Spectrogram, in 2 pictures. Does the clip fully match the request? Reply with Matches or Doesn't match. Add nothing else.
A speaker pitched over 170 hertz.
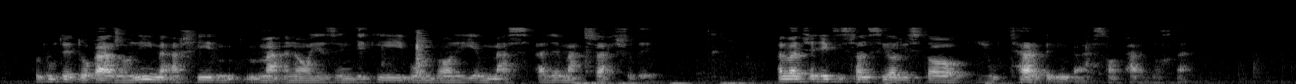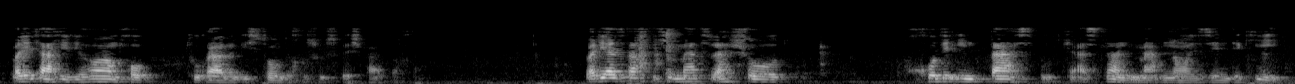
Doesn't match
